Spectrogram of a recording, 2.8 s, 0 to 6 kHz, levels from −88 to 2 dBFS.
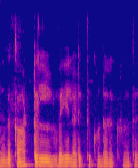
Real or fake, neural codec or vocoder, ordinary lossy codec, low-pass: real; none; none; 5.4 kHz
